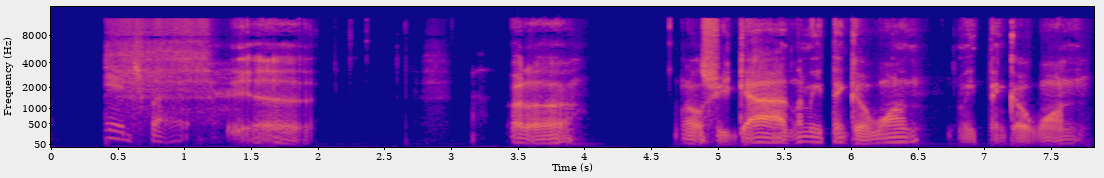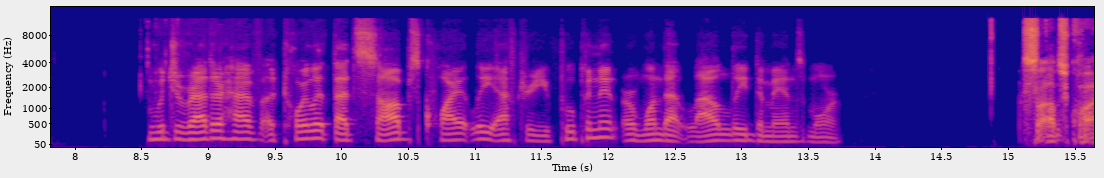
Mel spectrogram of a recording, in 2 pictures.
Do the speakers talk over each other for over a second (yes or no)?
no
